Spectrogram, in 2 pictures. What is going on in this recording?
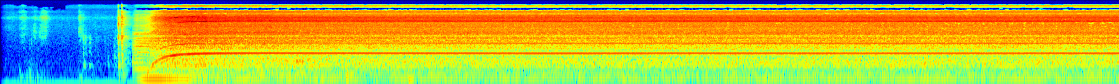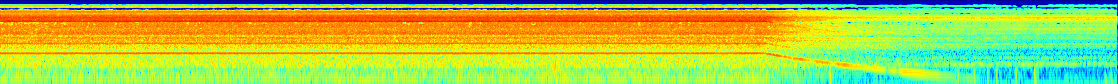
I turned on the vacuum cleaner, then vacuum. Finally, I walked to the toilet to flush the toilet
